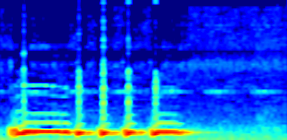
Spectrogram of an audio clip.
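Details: White zebra dove, one crisp song phrase from a tutor recording: a held whistled coo, then rapid beating notes, trailing off on a sustained tone; faint background hum.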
